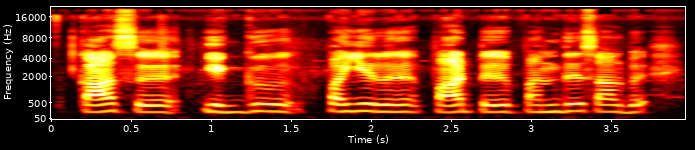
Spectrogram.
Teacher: வார்த்தையோட கடைசிக்கு வரும்போது அரை மாத்திரை அளவுக்கு குறையும் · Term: குற்றியல் உகரம்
